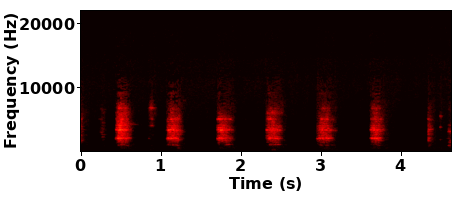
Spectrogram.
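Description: Rhythmic bellows-style breathing in a breathing exercise: seven or so short forceful nasal pumps at an even pace, close and clear, each a sharp airy burst separated by near silence.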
